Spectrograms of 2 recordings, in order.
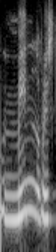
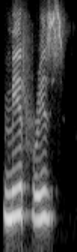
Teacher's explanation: ہے، تو اس لفظ کو من رزق نہیں پڑھنا، مر رزق، را ہم نے یہاں باریک پڑھنا ہے اور زا کو سختی سے ادا کرنا ہے ، قاف ہمارا یہاں پہ ہیوی لیٹر ہے پورا ادا کریں · ادغام بلا غنہ ہو رہا ہے، ادغام کامل ہو رہا ہے ، تو اس لفظ کو من رزق نہیں پڑھنا، مر رزق،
